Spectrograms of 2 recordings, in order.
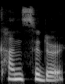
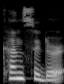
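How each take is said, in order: First: The first syllable has a reduced 'uh' vowel. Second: The same.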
